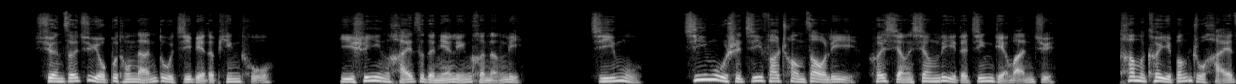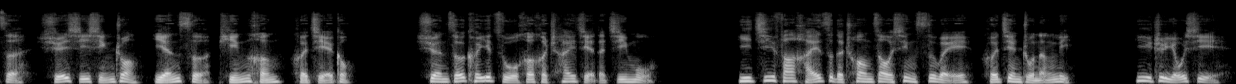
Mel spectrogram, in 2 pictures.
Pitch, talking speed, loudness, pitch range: 130 Hz, 230 characters per minute, -18 LUFS, 110-150 Hz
